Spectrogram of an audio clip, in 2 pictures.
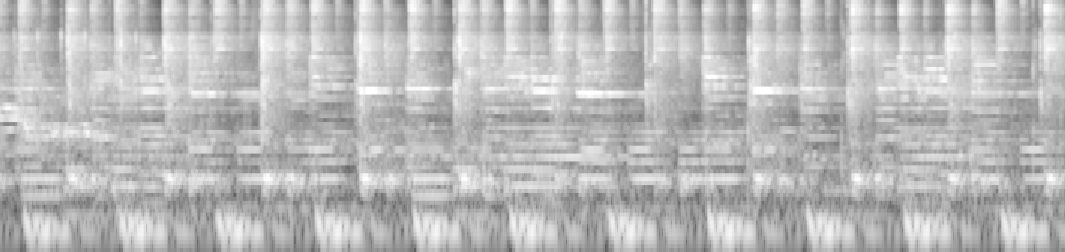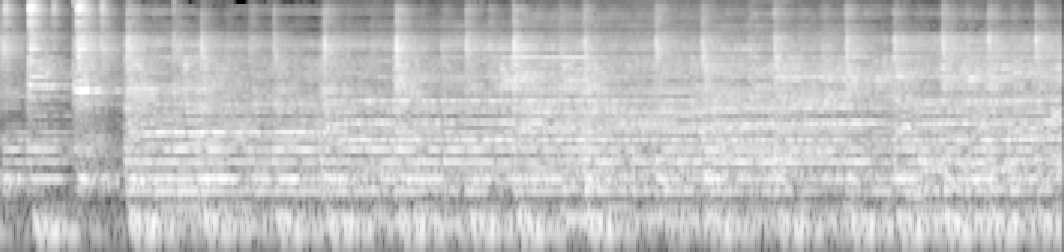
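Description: Live rock band with drums and electric guitar playing a steady beat, then about twelve seconds in a vocal group comes in with long held sung harmonies over sustained chords, and the music gets louder.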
